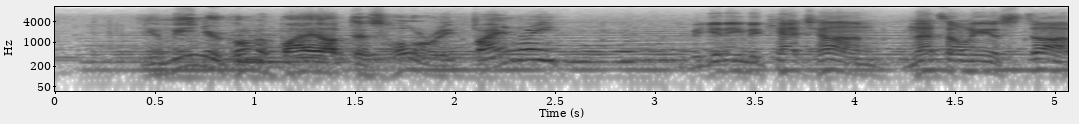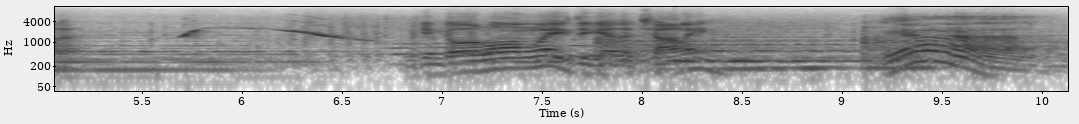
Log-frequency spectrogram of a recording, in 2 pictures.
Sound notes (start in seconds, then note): 5.6 whistles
